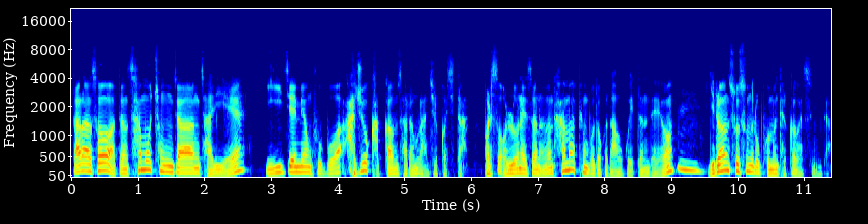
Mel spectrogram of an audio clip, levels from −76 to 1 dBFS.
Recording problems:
muffled; slightly; fading above 3 kHz

